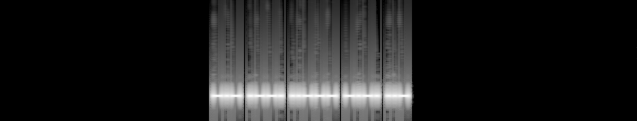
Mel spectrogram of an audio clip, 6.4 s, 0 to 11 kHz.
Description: Morse code, heard as a keyed tone, about 40 wpm, 700 Hz. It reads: KP2CU
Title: DXCC-100 Call Signs - 5 Characters - 40wpm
